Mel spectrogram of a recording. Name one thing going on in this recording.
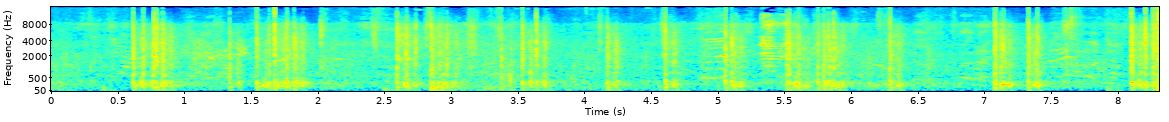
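A flock of birds chirps in the distance.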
